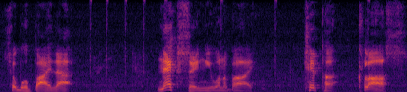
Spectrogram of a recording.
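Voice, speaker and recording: A man talks at a fairly slow pace while noticeable background noise plays behind him. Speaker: gaming commentator. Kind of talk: gameplay commentary. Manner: casual, swearing asides.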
